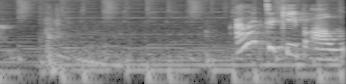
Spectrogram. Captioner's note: freezer hums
